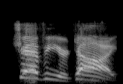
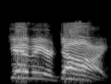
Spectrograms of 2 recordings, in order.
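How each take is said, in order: First: Shout. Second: Shouted high and loud like a fan chant; chanted, yell the team slogan all in; chanted, diehard fan war cry. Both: Retold or imitated. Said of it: "back then I was like".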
